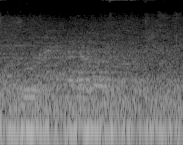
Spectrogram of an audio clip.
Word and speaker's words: Missouri: Louis, Missouri. How do you say Missouri when you're out there? Missouri. Really? Yeah. It's not Missouri? Some people say it like that too.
